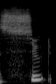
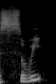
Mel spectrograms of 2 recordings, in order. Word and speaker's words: suite: the other thing is the sweet pronunciation is kind of marked as fancy it's frenchified so if you want to see if you want to seem a little sophisticated you might say sweet and to show that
